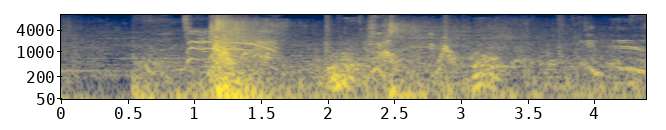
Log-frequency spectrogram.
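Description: Swords clash and slash in quick, sharp strikes.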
